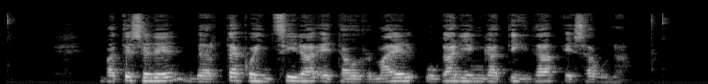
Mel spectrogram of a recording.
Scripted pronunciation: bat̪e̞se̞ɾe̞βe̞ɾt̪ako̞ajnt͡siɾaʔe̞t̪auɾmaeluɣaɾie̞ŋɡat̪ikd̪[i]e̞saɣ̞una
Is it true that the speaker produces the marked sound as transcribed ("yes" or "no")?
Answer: no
